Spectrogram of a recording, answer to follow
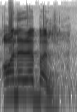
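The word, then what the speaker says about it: honourable: अगर यही होता ऑनरेबल, एच साइलेंट था बट ऑनरेबल, ओ इज़ a vowel तो उसकी साउंड, ऑरेंज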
